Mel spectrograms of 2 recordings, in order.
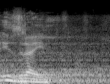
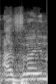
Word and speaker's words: ইজরাইল: আসলে শুদ্ধ উচ্চারণ হল ইজরাইল। শুদ্ধ উচ্চারণ কি বললাম? ইজরাইল কিন্তু গলাতুর যেটা আমাদের মধ্যে প্রসিদ্ধ হয়ে গেছে কিন্তু এখন আজরাইল বলাটা অশুদ্ধ না বর্তমানে আজরাইল বলাটা অশুদ্ধ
